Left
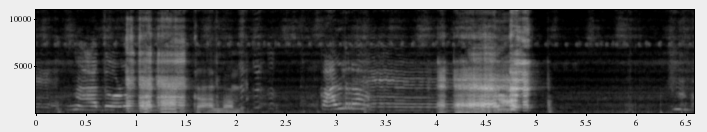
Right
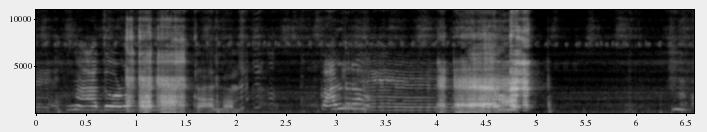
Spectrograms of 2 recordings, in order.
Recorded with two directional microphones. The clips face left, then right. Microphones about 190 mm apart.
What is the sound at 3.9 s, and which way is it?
Dog, 20° right (ahead or behind).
